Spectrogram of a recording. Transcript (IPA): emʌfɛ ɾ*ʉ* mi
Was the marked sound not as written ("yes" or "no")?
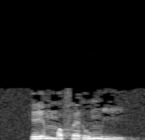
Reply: yes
